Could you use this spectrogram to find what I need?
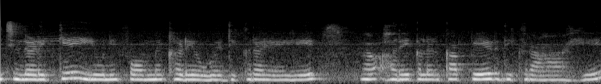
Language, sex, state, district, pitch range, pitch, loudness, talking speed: Hindi, female, Uttar Pradesh, Jalaun, 220-240 Hz, 230 Hz, -15 LUFS, 160 wpm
